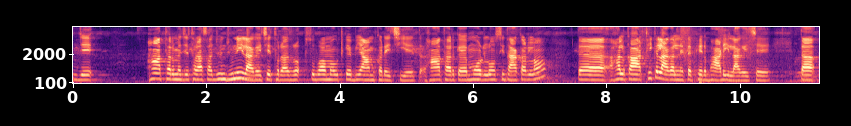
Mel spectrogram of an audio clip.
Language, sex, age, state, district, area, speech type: Maithili, female, 60+, Bihar, Madhepura, urban, spontaneous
